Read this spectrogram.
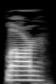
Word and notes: lawer: British English

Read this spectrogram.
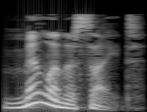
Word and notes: melanocyte: British English

